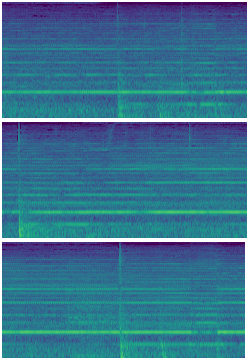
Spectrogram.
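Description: A roll forming machine hums steadily with a constant whine.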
